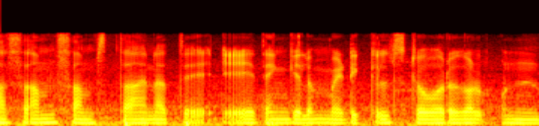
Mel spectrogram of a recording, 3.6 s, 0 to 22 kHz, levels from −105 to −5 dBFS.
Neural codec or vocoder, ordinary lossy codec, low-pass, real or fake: none; none; 7.2 kHz; real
